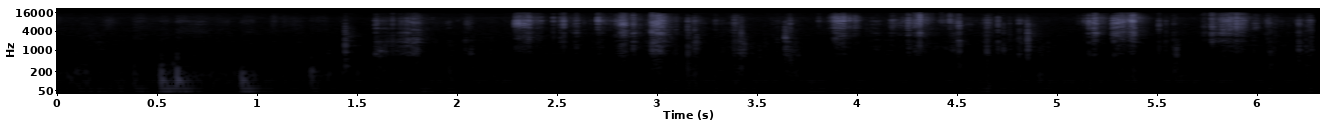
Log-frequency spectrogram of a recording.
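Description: Paper torn by hand in a series of short, irregular rips, starting about a second and a half in, after a couple of soft thumps of hands pressing on the notebook page.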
